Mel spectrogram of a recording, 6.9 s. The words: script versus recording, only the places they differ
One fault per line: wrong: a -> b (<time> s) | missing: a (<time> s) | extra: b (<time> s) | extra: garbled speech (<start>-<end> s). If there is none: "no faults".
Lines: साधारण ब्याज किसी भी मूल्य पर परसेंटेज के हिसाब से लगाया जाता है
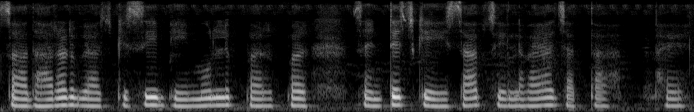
no faults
